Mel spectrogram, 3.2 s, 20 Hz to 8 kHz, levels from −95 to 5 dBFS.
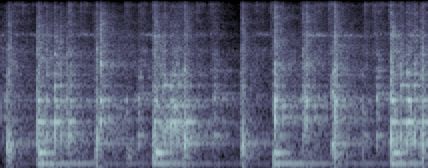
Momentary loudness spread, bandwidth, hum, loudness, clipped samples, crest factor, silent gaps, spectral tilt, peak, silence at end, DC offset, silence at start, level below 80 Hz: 6 LU; 8 kHz; none; -25 LUFS; under 0.1%; 22 dB; none; -4.5 dB/octave; -4 dBFS; 0 s; under 0.1%; 0 s; -52 dBFS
